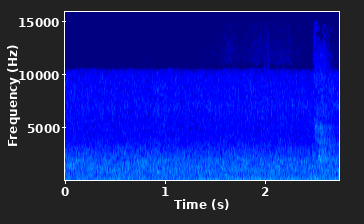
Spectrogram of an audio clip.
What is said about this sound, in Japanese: 雨足、全然弱まらないですね。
